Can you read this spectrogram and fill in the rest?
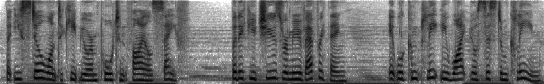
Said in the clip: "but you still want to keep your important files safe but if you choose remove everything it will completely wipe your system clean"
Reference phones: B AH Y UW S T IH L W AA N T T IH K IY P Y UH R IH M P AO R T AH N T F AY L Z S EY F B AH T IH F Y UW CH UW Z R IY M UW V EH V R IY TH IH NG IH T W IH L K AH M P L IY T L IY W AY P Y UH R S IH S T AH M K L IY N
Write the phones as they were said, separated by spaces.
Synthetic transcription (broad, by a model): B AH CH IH S T IH L W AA N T T IH K IY P Y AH R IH M P AO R T N T F AY L Z S EY F B AH T IH F Y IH CH UW Z R IY M UW V EH V R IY TH IH NG IH T W IH L K AH M P L IY T L IY W AY P Y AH R S IH S T AH M K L IY N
